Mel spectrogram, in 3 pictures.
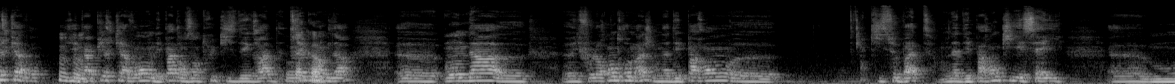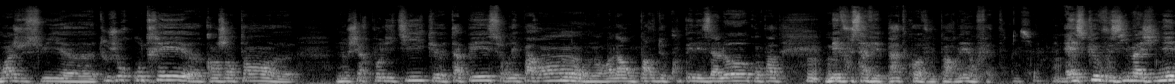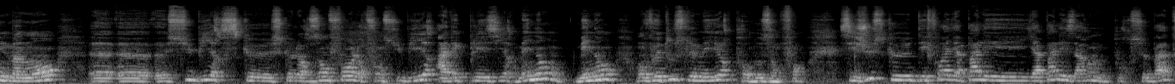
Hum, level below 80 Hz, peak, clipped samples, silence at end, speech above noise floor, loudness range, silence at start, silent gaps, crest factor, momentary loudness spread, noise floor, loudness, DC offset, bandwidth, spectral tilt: none; -54 dBFS; -4 dBFS; under 0.1%; 0 s; 21 dB; 4 LU; 0 s; none; 20 dB; 10 LU; -47 dBFS; -26 LUFS; under 0.1%; 16.5 kHz; -5.5 dB/octave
